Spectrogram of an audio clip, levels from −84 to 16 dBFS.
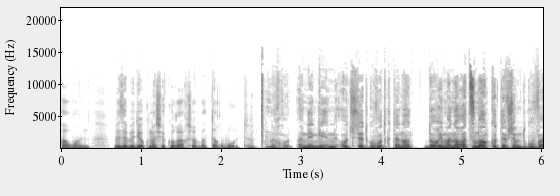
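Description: Nothing here stands out as a technical fault; the speech runs along with no glitches or interruptions to point at.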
